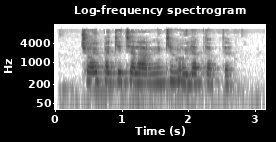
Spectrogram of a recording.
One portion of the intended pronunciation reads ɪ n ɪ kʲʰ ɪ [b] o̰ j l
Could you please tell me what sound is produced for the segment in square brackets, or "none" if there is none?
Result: m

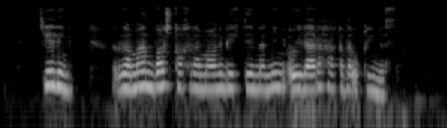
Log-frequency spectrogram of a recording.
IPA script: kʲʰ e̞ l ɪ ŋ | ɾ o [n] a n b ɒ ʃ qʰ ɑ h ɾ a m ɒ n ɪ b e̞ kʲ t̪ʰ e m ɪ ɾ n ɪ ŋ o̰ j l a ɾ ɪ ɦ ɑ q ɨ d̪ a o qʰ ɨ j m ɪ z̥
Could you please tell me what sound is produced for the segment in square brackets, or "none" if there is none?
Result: m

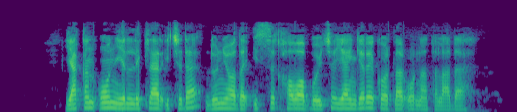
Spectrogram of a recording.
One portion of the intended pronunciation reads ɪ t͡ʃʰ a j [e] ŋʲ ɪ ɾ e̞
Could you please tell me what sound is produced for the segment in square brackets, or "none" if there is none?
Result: a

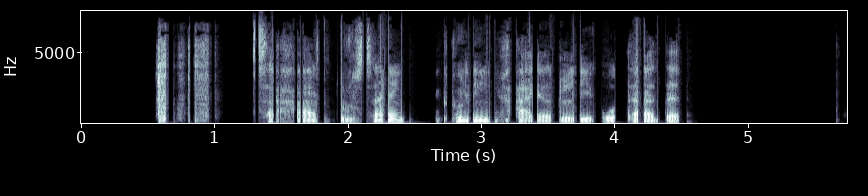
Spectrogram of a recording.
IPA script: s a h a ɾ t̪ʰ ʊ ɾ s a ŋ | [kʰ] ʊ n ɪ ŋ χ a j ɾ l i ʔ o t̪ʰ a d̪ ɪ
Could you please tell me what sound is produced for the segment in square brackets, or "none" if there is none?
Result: kʰ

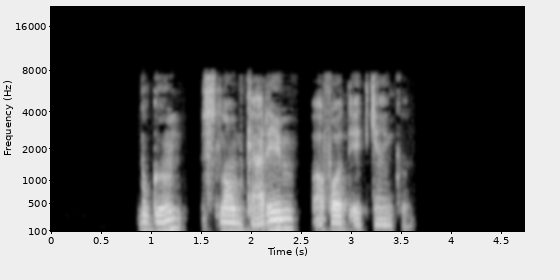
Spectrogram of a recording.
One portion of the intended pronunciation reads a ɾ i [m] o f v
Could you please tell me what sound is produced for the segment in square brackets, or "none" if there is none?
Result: m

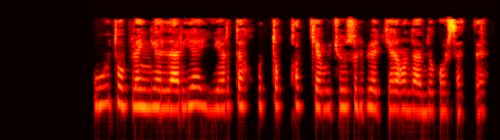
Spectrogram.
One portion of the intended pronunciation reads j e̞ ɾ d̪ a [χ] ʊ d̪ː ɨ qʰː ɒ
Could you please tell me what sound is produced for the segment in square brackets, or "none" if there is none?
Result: χ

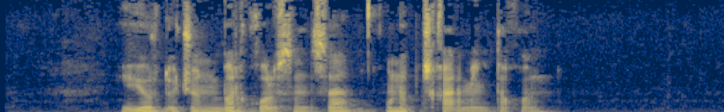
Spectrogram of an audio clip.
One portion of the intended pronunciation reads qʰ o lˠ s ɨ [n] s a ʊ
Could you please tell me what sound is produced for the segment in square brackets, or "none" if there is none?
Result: n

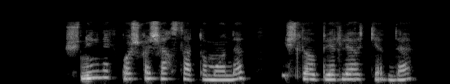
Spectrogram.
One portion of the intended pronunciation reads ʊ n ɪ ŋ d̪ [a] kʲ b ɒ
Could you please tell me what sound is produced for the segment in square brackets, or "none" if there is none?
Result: e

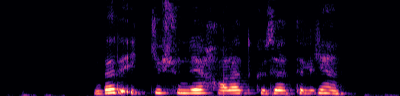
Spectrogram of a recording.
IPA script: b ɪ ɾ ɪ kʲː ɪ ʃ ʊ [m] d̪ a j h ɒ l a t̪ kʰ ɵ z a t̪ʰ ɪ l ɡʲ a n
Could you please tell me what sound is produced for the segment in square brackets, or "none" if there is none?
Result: n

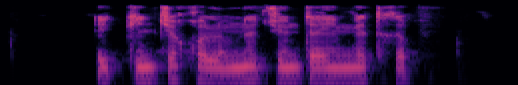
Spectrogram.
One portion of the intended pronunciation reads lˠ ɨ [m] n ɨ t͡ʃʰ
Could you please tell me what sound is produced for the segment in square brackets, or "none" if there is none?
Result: m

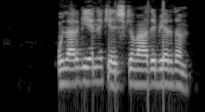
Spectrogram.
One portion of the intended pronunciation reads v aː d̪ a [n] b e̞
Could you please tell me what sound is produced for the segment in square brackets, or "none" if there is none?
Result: none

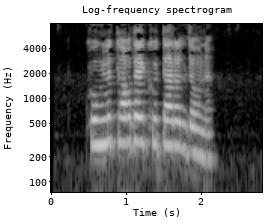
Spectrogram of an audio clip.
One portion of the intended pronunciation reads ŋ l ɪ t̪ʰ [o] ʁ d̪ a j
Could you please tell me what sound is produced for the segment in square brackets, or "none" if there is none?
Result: ɒ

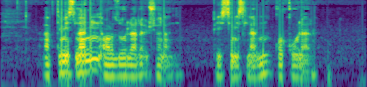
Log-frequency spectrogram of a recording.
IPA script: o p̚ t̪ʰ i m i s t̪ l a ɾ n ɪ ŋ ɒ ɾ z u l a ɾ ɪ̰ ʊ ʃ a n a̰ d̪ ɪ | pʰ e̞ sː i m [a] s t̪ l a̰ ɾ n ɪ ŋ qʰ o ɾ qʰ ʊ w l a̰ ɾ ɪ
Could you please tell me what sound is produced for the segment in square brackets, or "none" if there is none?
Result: i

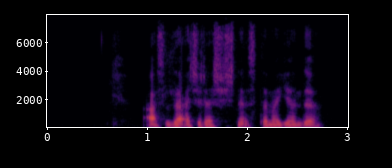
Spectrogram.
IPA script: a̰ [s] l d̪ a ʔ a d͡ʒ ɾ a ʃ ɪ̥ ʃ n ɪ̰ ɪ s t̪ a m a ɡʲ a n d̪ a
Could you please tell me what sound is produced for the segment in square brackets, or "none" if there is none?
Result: s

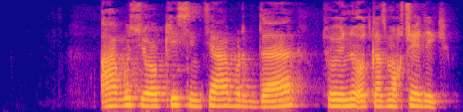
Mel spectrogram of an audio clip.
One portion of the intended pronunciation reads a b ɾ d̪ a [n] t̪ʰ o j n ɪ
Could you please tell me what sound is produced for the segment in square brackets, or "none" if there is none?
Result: none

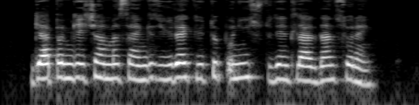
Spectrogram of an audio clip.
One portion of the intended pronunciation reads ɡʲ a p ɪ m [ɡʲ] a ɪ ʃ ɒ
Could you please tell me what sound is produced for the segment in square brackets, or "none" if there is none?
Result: ɡʲ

